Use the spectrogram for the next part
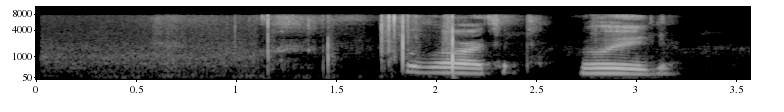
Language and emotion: Russian, sad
